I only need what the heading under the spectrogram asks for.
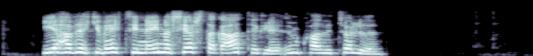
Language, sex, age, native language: Icelandic, female, 60-69, Icelandic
